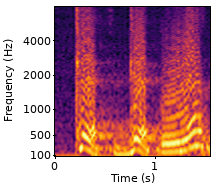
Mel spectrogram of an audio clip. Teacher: K, g, n are velar sounds because we raise the back of tongue towards the soft palate or the velum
